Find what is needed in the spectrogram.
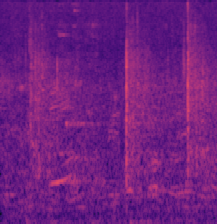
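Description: Badminton rally: sharp smacks of a racket hitting the shuttlecock, and of play on court, one a little over a second in and another near the end, over the steady murmur of an indoor sports hall.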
